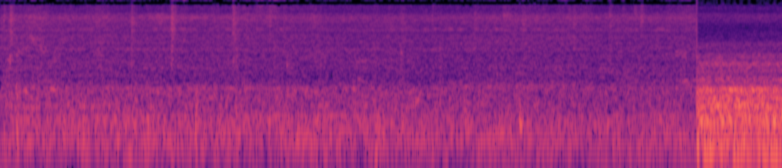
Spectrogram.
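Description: An aircraft cabin hums with a steady low engine drone.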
